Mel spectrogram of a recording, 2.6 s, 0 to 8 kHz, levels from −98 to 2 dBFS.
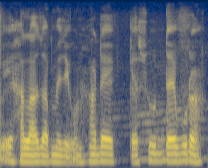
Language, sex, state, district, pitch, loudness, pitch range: Chakma, male, Tripura, Unakoti, 125 Hz, -15 LUFS, 120-135 Hz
